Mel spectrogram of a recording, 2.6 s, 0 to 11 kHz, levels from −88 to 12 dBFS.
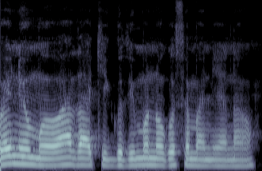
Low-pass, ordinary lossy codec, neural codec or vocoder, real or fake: none; none; none; real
